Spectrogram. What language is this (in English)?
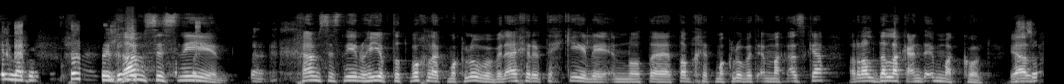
Arabic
